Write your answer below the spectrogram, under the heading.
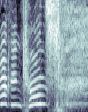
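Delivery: very high, squeezed, squeaky voice. Retelling how a passing cyclist shouted back: imitating a very high-pitched voice. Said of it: "the most high-pitched voice I've ever heard".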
